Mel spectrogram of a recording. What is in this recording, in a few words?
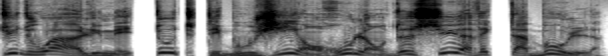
hamster welcome vo, French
